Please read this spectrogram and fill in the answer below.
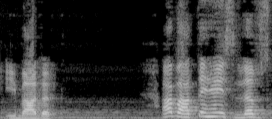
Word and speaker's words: عبادت: عربی کا لفظ عبادہ جب اردو میں شامل ہوا تو اسے عربی کی بجائے اردو لہجے میں تے کے ساتھ بولا گیا اور بولا جاتا ہے، یعنی عبادت.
